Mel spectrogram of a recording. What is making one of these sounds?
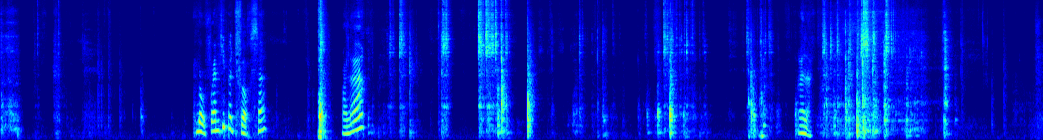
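Wooden frame parts knock and clack as they are fitted together by hand.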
